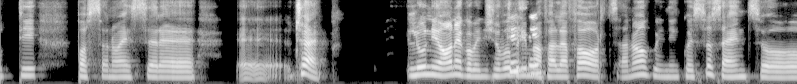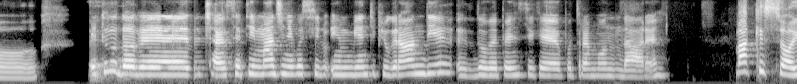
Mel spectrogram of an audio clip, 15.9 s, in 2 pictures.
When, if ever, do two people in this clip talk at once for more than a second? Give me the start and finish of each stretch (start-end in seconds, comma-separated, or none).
none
